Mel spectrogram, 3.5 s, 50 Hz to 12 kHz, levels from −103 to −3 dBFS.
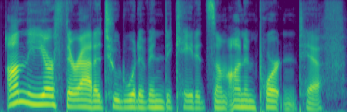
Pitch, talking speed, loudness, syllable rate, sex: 165 Hz, 190 wpm, -20 LUFS, 6.1 syllables/s, female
